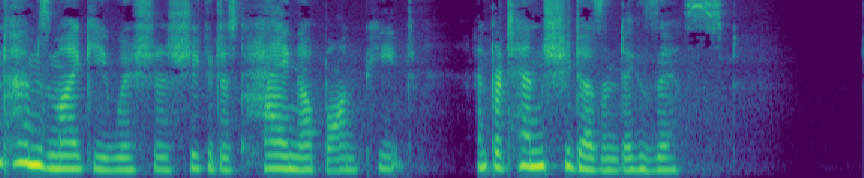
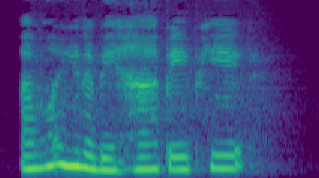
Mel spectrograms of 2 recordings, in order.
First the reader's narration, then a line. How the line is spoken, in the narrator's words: Mikey says softly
